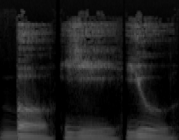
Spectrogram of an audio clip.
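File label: "boyiyu", concatenated syllables; Affixing experiment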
